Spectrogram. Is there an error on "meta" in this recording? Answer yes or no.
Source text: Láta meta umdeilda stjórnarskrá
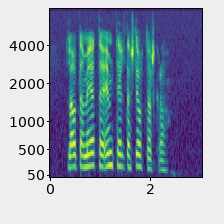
no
